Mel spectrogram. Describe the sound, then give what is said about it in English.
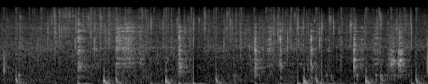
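Egg rolls sizzling as they fry in a pan, browned on both sides. A steady crackling hiss is broken by many sharp pops and light taps. “Let them get brown on this side. It doesn't take long at all. My egg rolls are ready. They're browned on both sides.”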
